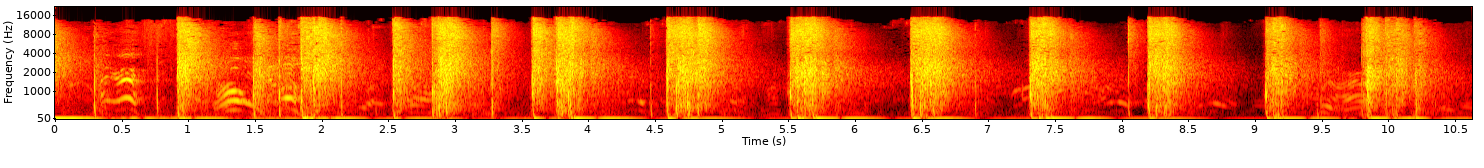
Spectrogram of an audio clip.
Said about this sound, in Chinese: 所以我猜这个玩鞭子是从满族那边来的。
